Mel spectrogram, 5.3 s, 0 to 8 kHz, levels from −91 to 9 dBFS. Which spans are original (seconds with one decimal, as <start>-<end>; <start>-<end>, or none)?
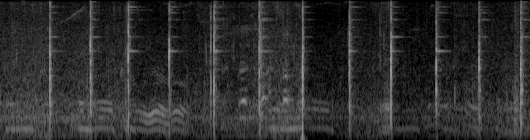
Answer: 0.0-2.1; 2.8-5.3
